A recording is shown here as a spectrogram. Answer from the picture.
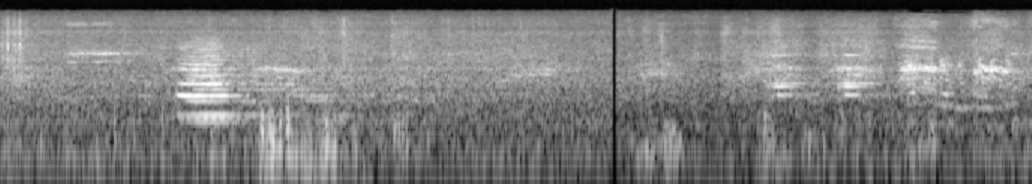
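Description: Diesel shunter's horn sounding one short blast about a second and a half in, followed by a louder low rumble, over the noise of a crowded station platform.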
